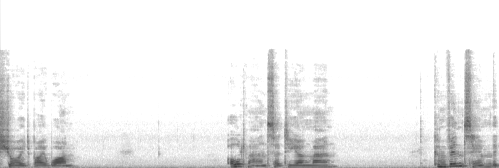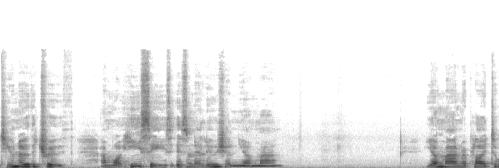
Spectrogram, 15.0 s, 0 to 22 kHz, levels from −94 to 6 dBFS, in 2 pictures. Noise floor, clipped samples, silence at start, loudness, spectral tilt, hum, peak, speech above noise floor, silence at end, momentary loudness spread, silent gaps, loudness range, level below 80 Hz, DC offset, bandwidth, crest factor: -60 dBFS; under 0.1%; 0 s; -28 LUFS; -4 dB/octave; none; -10 dBFS; 33 dB; 0 s; 12 LU; none; 8 LU; -66 dBFS; under 0.1%; 14.5 kHz; 20 dB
